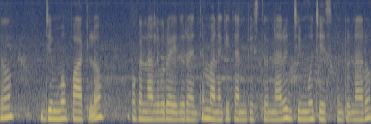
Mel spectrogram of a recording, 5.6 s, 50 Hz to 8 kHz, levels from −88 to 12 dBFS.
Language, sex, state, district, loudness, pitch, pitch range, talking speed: Telugu, female, Telangana, Karimnagar, -16 LUFS, 185 Hz, 175-200 Hz, 120 wpm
